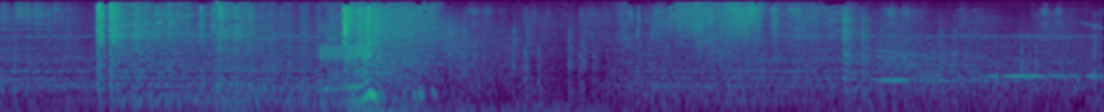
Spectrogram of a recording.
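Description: A semi-auto shotgun fires in the video game Quantum Break, one loud blast standing out over quieter game noise and smaller bursts of gunfire around it.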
